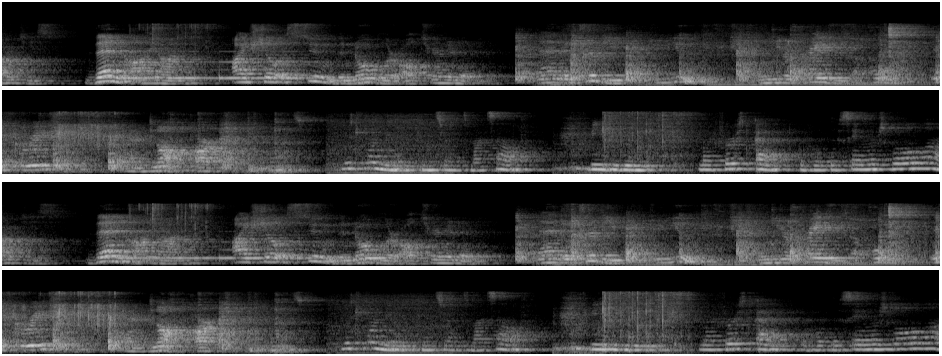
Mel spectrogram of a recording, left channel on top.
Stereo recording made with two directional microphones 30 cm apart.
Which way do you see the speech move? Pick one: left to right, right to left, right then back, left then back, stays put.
right then back.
